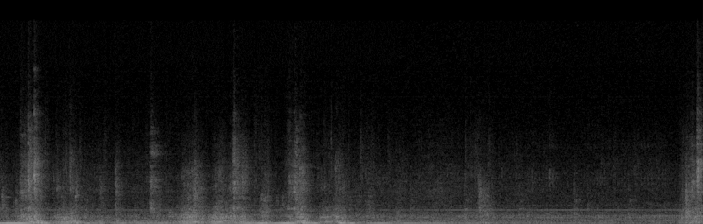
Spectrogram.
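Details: Garage door with opener, after noise fixes: even motor drone with only soft roller clicks as the door travels, no squeals or rattles; runs quietly.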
